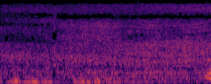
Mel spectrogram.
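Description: Steady gurgling trickle of groundwater welling up continuously from the ground, soft and close, with no voices.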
